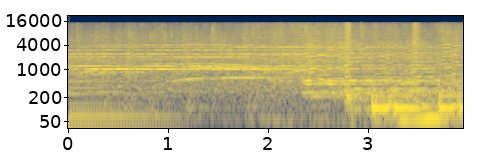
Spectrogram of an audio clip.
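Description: A live audience breaks into sustained applause and cheering, a dense wash of clapping that stays steady and fairly loud throughout, with a low rumble joining near the end.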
